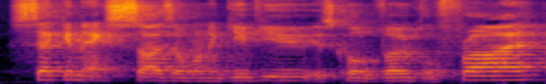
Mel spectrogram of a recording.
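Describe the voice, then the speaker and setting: A man giving a relaxed, chatty music lesson at home, sometimes breaking into sung scales to demonstrate. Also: mid-range voice, fast, echoey room. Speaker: piano and music teacher. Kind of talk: casual video lesson. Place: room at home during lockdown. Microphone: mic near the camera.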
